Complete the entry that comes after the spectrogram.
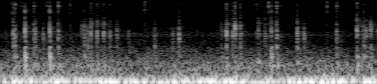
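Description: Fingertips of both hands type continuously on a compact cream-white mechanical keyboard with plastic keycaps and a hollow case, resting on a glass table. Rapid, short clicky taps tumble over one another, each dying away almost at once, over a steady low hum.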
